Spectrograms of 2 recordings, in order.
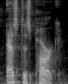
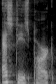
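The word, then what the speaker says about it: Estes Park: that's pretty cool because it actually knew how to pronounce EST Park you know I even hear people in real life typically who are from out of town they call it es Park but the AI actually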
